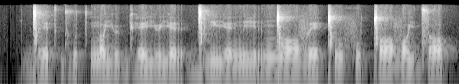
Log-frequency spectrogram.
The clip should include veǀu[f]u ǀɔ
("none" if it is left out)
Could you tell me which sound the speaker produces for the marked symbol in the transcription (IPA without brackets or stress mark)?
f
